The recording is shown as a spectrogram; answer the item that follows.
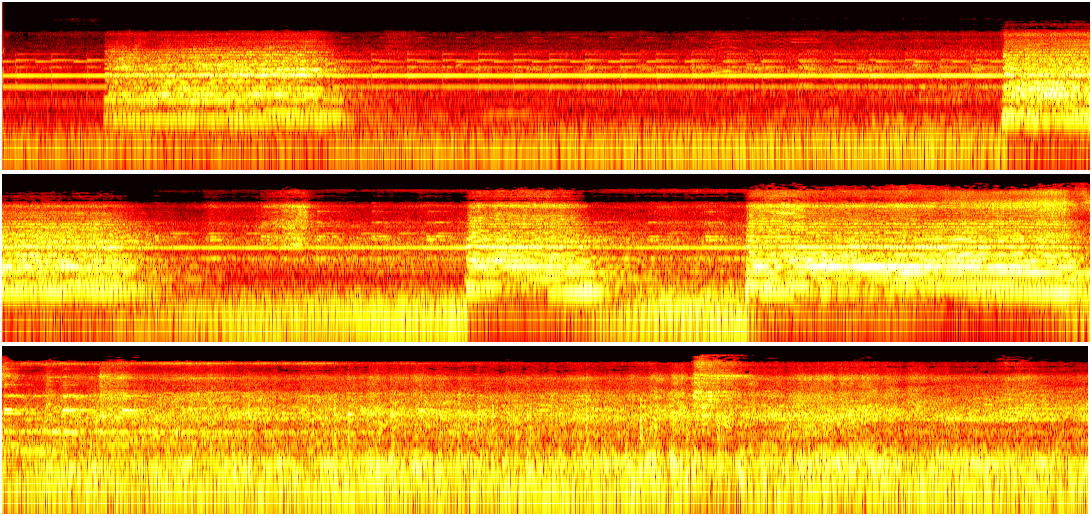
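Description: A diesel freight locomotive's horn sounds the grade-crossing signal, long, long, short, long, over the steady ringing of the crossing-signal bells. After the last blast the train reaches the crossing and freight cars roll past with a rumble and clatter of wheels on rail joints.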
